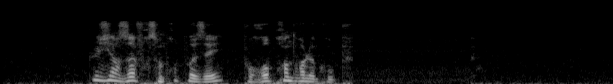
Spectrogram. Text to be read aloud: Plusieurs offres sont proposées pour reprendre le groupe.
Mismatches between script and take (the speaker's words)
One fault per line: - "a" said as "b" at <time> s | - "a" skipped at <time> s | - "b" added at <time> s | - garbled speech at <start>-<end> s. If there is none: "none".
none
